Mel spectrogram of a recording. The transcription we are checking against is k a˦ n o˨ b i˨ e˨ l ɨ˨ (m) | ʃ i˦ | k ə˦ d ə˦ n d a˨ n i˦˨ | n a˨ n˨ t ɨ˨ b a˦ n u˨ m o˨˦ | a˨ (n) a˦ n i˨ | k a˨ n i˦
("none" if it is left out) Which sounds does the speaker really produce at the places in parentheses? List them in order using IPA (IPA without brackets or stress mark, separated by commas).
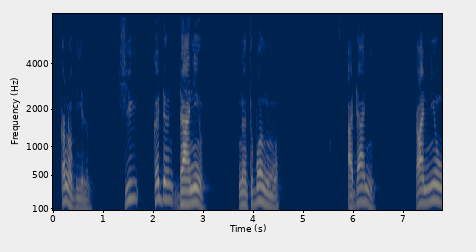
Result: m, d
